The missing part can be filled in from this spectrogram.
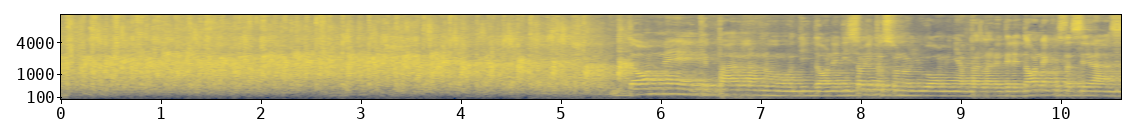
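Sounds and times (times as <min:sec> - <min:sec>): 
audience applause for a female guest at an evening talk: 0:00.0 - 0:05.8
speech: 0:05.8 - 0:10.5.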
